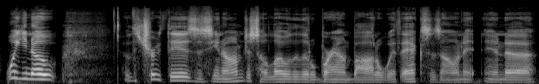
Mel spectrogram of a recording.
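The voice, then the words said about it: Southern accent with a twang. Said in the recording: “are you mocking me with that accent? I feel like you started talking with more of a southern accent ... You have a little bit of a twang ... from the holler”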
